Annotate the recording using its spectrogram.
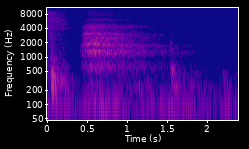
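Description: A man sighing: a breathy exhale about half a second in that fades away over about a second. He is exasperated.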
